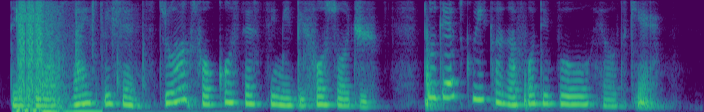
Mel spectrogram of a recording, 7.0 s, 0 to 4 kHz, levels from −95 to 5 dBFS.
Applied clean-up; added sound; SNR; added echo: none; Gunshot, gunfire; 5 dB; reverberation time 0.2 s.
